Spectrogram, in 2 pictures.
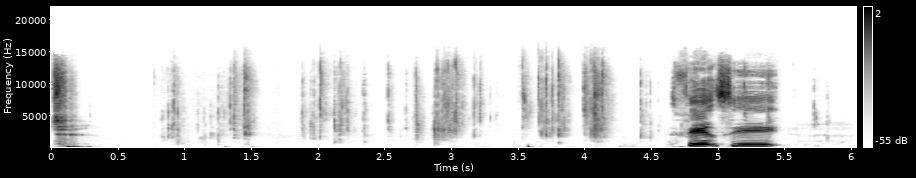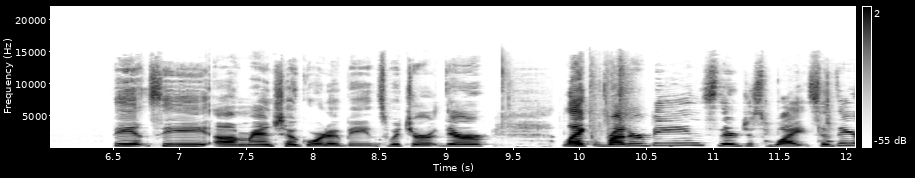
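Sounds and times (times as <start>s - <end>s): plastic bag of beans crinkling: 0.8s - 5.8s, 9.4s - 10.8s.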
